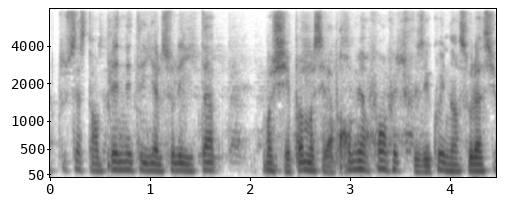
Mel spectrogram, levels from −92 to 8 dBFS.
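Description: From 0.49 s to 3.89 s the speech keeps coming back at roughly a third of a second after itself, each return thinner and more ringing, peaking at about 17 dB below the direct speech. This is feedback echo between two devices: two devices in the same room on one call, one replaying what the other's microphone sent, which that microphone then recaptures. Each device's echo canceller only removes its own playback, so the loop survives. The call path's bandwidth ends at 8 kHz, which fits a wideband call codec.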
